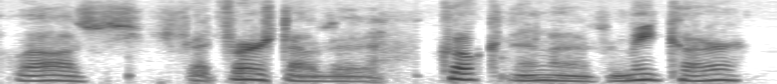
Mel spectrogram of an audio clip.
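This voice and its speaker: A man is speaking here. His pace is very slow. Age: 80s+. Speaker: war veteran. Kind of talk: oral history interview. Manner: halting.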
